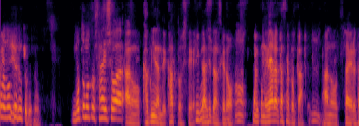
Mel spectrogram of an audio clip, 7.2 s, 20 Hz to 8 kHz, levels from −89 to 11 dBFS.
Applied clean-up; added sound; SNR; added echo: neural mask model Resemble Enhance denoiser.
